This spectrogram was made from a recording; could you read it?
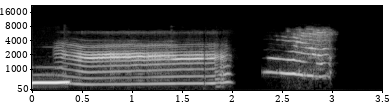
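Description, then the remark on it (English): A cat named Carl lets out a long, loud, drawn-out meow, then a shorter second meow after a brief pause, both clear with no talking over them. “I'm sorry, cat, I didn't mean to scare you.”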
